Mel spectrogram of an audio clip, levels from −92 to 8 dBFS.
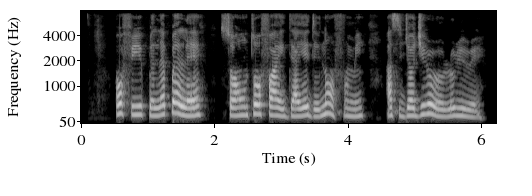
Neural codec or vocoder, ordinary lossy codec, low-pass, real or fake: none; none; 7.2 kHz; real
